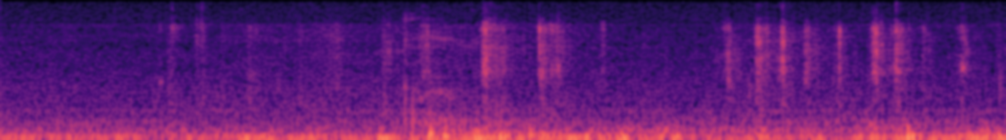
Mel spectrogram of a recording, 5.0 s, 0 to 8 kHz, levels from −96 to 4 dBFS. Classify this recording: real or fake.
fake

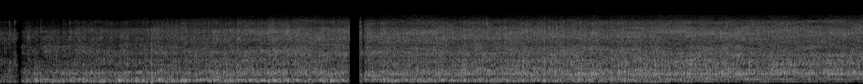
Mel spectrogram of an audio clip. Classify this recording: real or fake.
fake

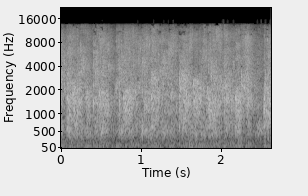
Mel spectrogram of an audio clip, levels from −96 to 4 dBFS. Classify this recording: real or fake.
real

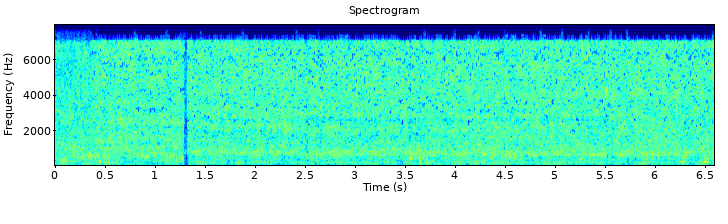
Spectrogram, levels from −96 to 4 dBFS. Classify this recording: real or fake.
fake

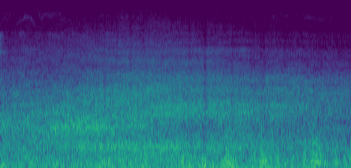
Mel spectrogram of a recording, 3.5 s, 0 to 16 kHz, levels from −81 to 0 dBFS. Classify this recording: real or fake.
real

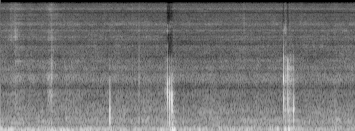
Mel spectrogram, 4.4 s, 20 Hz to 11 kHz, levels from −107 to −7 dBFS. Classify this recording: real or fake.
fake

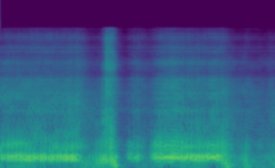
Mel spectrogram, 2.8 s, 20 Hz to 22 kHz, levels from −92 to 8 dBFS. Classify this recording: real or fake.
fake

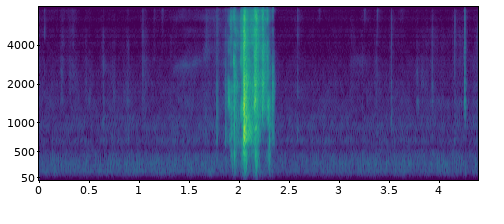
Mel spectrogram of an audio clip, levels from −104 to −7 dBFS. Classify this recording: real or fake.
fake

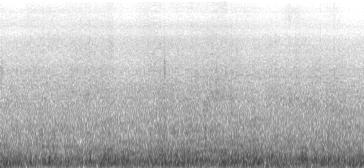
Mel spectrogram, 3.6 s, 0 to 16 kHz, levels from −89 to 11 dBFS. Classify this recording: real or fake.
fake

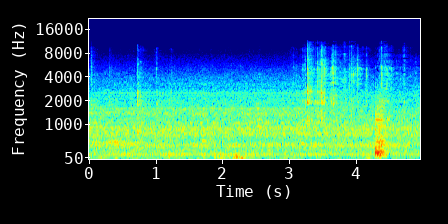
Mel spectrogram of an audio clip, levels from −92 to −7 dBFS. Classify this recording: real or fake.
real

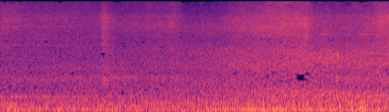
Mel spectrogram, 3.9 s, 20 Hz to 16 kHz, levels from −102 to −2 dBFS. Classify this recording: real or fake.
real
